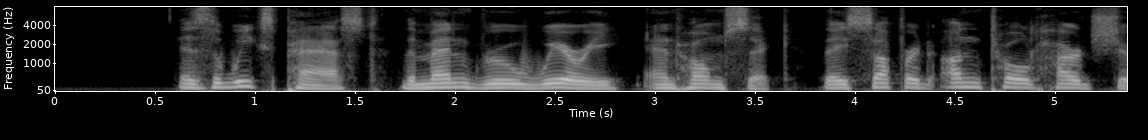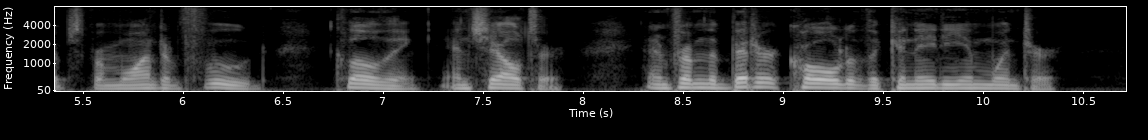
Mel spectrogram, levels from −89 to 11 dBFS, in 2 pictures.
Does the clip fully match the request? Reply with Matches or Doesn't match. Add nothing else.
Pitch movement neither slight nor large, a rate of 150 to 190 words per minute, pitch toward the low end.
Matches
